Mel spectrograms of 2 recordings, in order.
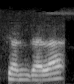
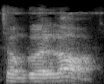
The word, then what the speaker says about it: Janggala: utusan sudah keluar dari Janggala Nagari. Lebih tepatnya Jonggolo. Jadi Jonggolo. Jadi dari dalam penulisan Janggala itu huruf A itu kalau orang Jawa bacanya O.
